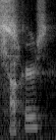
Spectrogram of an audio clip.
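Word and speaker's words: chukkers: way they spell that c h u k k e RS Chuckers Chuckers Chuckers I don't like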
